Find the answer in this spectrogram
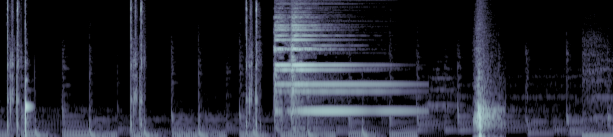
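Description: A few sharp clicks, then a bright metallic ding that rings and fades over about a second and a half, followed by a short thud near the end, all over background music with a steady beat.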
